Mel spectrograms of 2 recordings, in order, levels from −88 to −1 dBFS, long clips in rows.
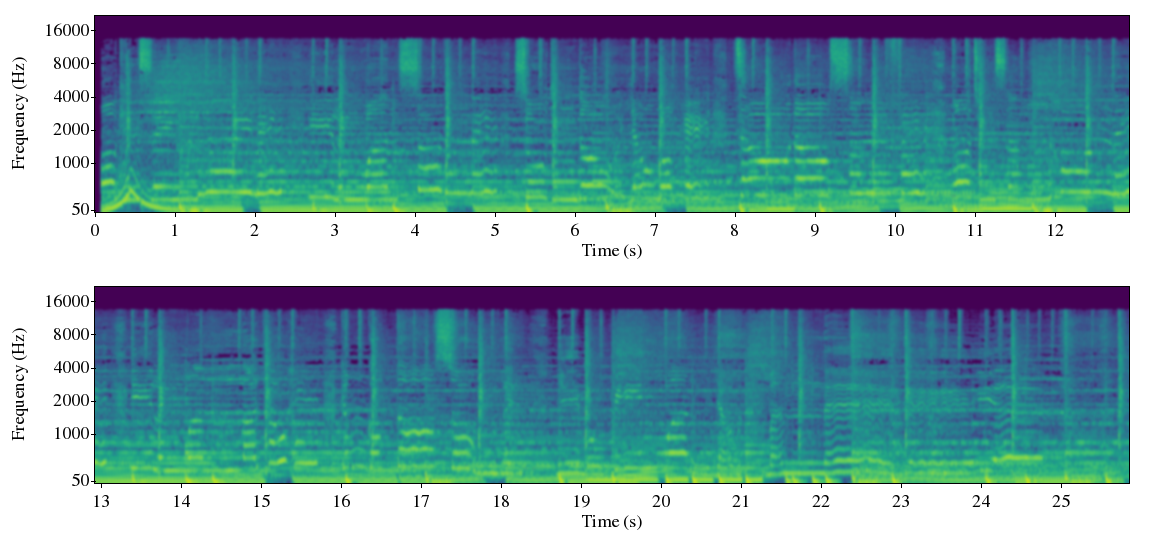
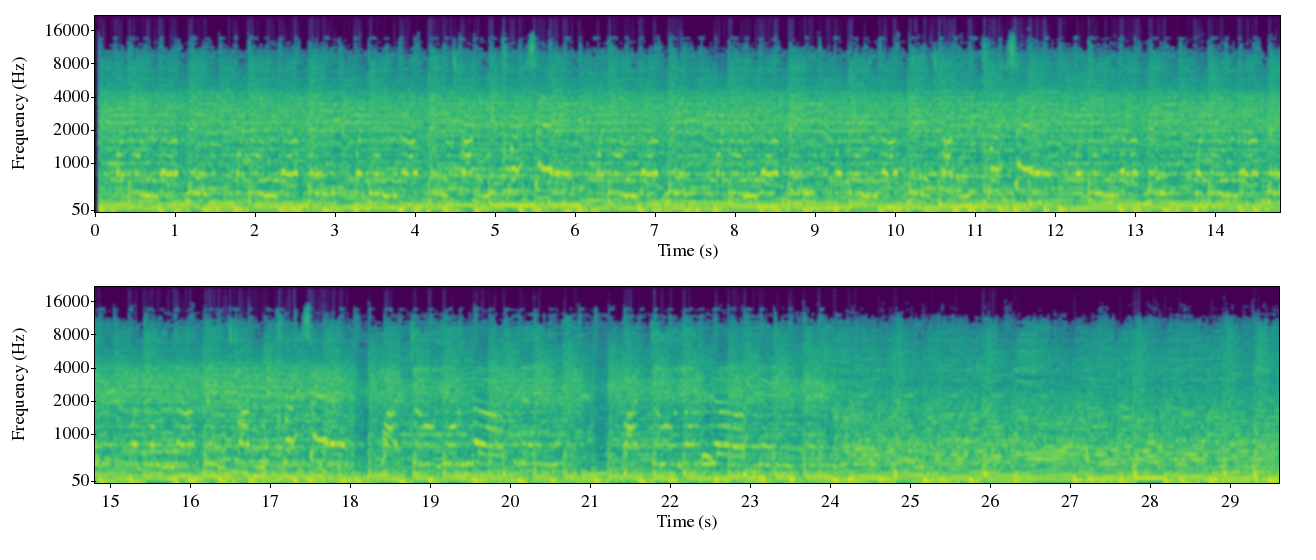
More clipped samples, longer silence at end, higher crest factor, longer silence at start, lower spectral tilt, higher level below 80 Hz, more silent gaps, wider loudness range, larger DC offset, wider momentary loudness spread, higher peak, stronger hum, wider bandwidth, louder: second, under 0.1% vs 0.3%; about the same, 0 s vs 0 s; first, 16 dB vs 8 dB; about the same, 0.05 s vs 0.05 s; about the same, -5 dB/octave vs -4 dB/octave; about the same, -20 dBFS vs -16 dBFS; neither; about the same, 1 LU vs 3 LU; neither; about the same, 4 LU vs 3 LU; about the same, 0 dBFS vs 0 dBFS; neither; second, 14 kHz vs 16 kHz; second, -18 LUFS vs -8 LUFS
